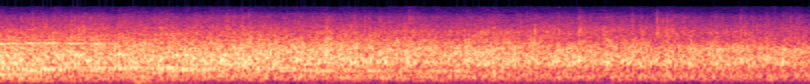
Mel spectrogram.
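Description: An audience applauds steadily for a woman who has been preaching that week, a dense wash of many hands clapping at once that stays loud and even for about three seconds with no voices over it.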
